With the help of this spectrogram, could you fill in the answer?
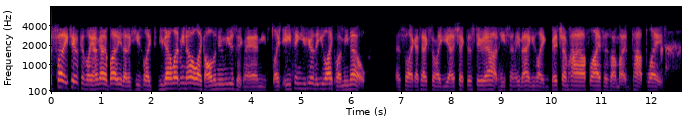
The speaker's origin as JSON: {"language": "English", "region": "Arkansas", "country": "United States", "said": "I'm from Northeast Arkansas, right in that little corner where it's like almost Missouri and almost Tennessee. So I'm like a little bit north of Memphis and a little bit south of St. Louis."}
